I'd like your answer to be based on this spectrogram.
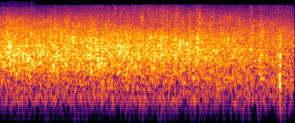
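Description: Steady rush of the Rattle River, a mountain stream on the Appalachian Trail, flowing continuously close by with broadband watery hiss and no voices over it.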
